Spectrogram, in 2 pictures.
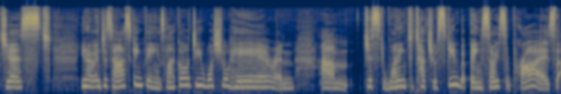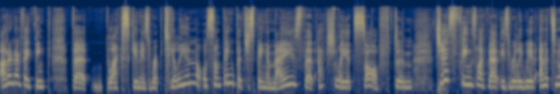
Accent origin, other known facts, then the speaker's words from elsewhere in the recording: Melbourne, Victoria, Australia; I grew up in Camberwell and Hawthorne, and it's a very lovely area, but it's polite. It's a very well-to-do area here in Melbourne.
